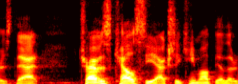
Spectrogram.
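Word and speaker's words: Kelce: this time i'm going to keep saying kelsey because i think that sounds way cooler and he said he goes by both names obviously well he actually said that kelsey uh he accepts as his nickname so weird little interesting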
